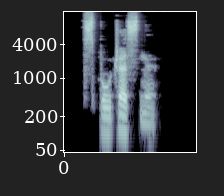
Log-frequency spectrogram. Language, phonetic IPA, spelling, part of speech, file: Polish, [fspuwˈt͡ʃɛsnɨ], współczesny, adjective, Pl-współczesny.ogg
